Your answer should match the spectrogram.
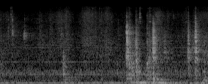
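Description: Short sniffs at a new fabric waist pack held up to the nose, with a little handling noise from the pack, most of it about a second and a quarter in.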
